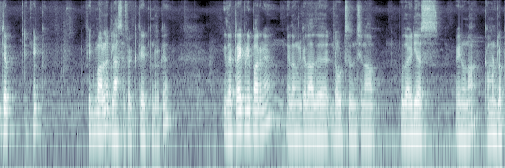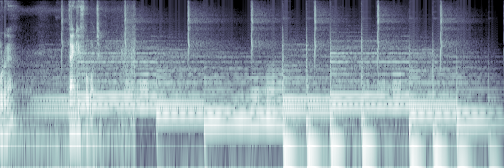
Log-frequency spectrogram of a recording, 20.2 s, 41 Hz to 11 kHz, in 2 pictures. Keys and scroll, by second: 0.3 space.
